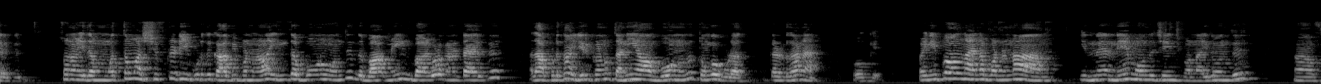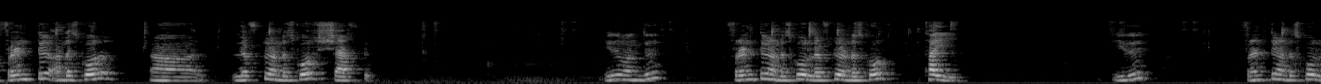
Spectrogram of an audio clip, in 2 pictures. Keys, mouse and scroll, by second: 2.8 click, 4.1 click, 4.7-5.1 scroll down 1, 5.1 middle click, 6.0-6.5 scroll up 2, 6.5 ctrl+s, 6.7-7.1 scroll down 1, 7.1-8.4 middle drag, 8.4 scroll up 1, 8.6 middle click, 9.2-9.9 scroll up 2, 9.9 click, 10.5 click, 11.7-14.9 drag, 18.7 ctrl+s, 19.0 click, 19.9-23.0 drag, 23.5-23.8 scroll down 2, 23.8 middle click, 24.5 click, 25.2-26.4 drag.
